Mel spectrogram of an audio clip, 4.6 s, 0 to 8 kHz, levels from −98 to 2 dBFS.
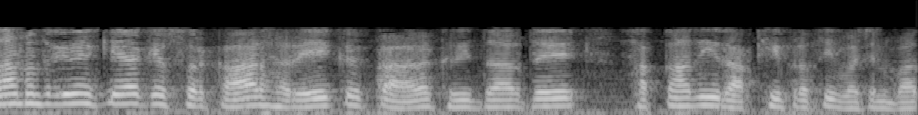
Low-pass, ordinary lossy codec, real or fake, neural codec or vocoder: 7.2 kHz; AAC, 16 kbps; fake; vocoder, 22.05 kHz, 80 mel bands, Vocos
